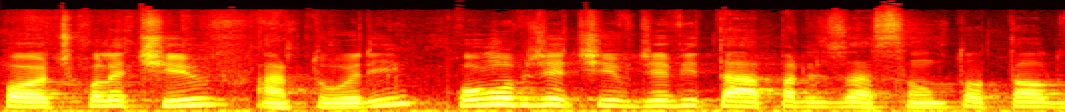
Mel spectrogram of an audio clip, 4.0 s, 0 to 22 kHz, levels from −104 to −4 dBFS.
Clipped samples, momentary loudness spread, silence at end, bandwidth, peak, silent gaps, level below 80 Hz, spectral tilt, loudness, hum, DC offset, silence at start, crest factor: under 0.1%; 6 LU; 0 s; 17 kHz; -2 dBFS; none; -42 dBFS; -6.5 dB/octave; -19 LUFS; none; under 0.1%; 0 s; 16 dB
